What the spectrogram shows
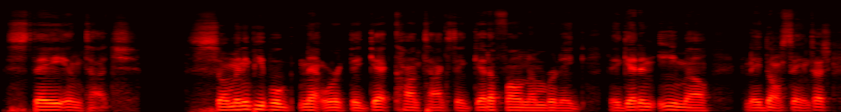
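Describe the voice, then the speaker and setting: This podcast host, whose first language is Haitian Creole, speaks in a fairly low, warm and steady voice at a normal speed. He gives unscripted motivational talk about networking and business, emphatically repeating his main phrases and firing off rhetorical questions to make his points land.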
